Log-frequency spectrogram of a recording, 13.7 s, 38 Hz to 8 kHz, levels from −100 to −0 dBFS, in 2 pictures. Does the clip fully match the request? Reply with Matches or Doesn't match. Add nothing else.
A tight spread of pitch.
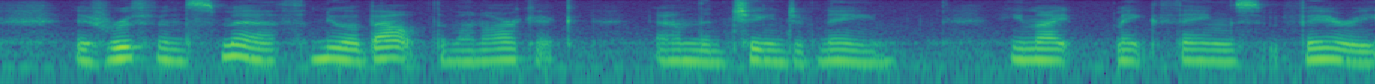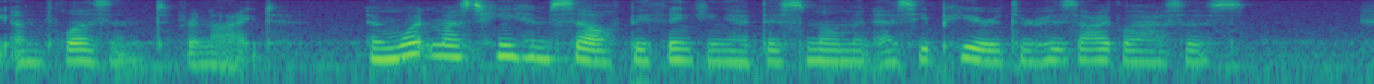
Matches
